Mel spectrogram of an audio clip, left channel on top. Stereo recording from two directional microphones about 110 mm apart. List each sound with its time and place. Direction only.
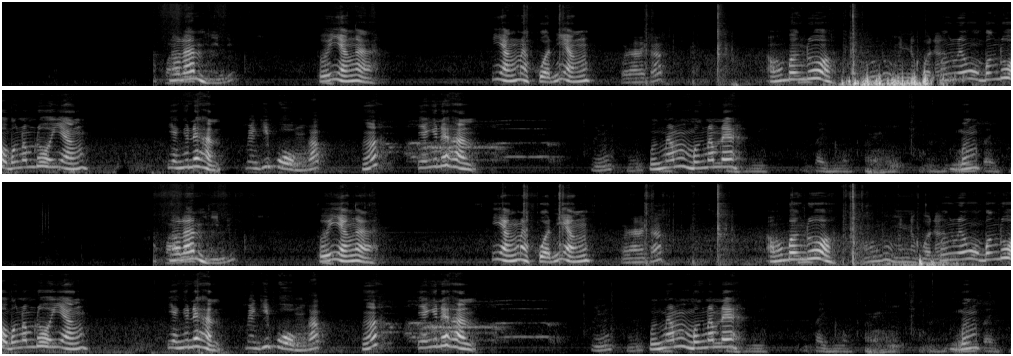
1.6 s speech: centre (ahead or behind)
3.2 s speech: 5° right (ahead or behind)
4.9 s speech: 5° right (ahead or behind)
7.6 s speech: 5° right (ahead or behind)
9.0 s a sound: 30° left (ahead or behind)
9.4 s speech: centre (ahead or behind)
12.5 s a woman's voice: 25° left (ahead or behind)
13.7 s a woman's voice: centre (ahead or behind)
16.6 s speech: centre (ahead or behind)
19.6 s speech: 5° right (ahead or behind)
